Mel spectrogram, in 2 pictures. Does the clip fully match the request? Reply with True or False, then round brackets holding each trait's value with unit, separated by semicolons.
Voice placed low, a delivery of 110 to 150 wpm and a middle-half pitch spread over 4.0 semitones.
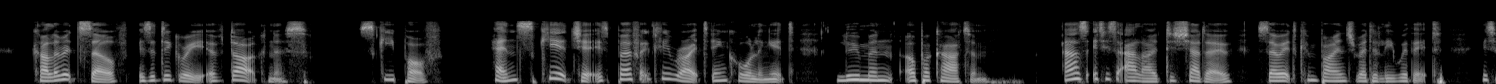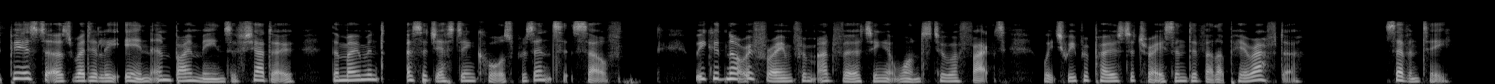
False (170 Hz; 140 wpm; 5.0 semitones)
